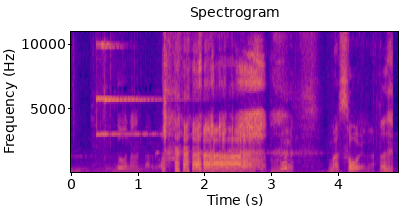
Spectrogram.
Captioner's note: laughs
